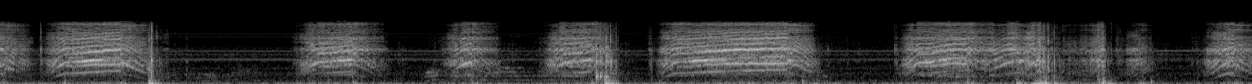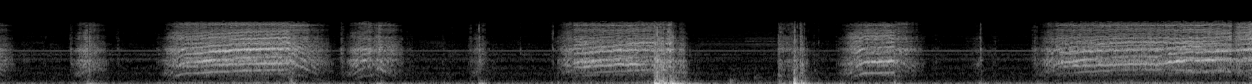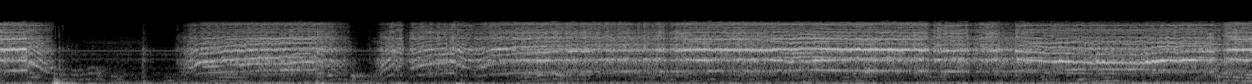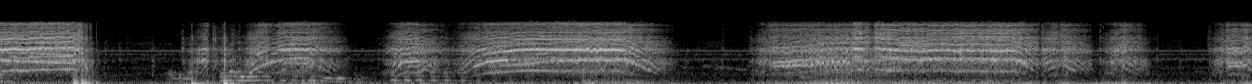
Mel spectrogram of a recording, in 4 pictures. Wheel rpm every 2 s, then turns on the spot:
50, 20, 30, 70, 60, 50, 20, 70, 30, 70, 30, 50, 140, 60, 80, 140, 160, 160, 160, 80, 50, 100, 60, 150, 50.
0-2 16-18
